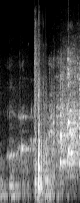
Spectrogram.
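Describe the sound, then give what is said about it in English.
A door shuts with a single sharp thud partway through, followed by a soft rustling, breathy noise that carries on to the end of the short clip. “The door is just shutting.”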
